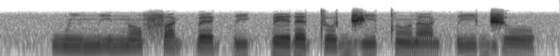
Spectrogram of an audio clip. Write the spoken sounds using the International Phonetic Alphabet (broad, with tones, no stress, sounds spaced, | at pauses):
w ĩ˨ m i˨ n ɔ̃˨˦ f a˧ k͡p ɛ˧ k͡p i˦ k͡p e˧ ɾ ɛ˨ t o˨˦ d͡ʒ i˦˨ t ɔ̃˨ ɾ a˨ k͡p i˧ d͡ʒ o˨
